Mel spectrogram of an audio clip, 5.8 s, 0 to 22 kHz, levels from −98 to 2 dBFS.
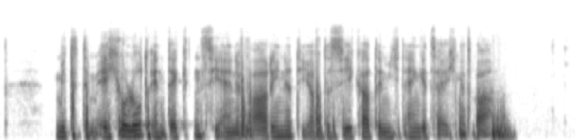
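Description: No faults to report in this speech; the call path is working normally, its codec limiting the top end to 12 kHz.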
